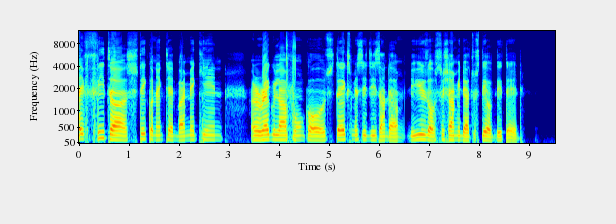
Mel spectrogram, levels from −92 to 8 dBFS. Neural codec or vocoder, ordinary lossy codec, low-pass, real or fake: none; none; none; real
